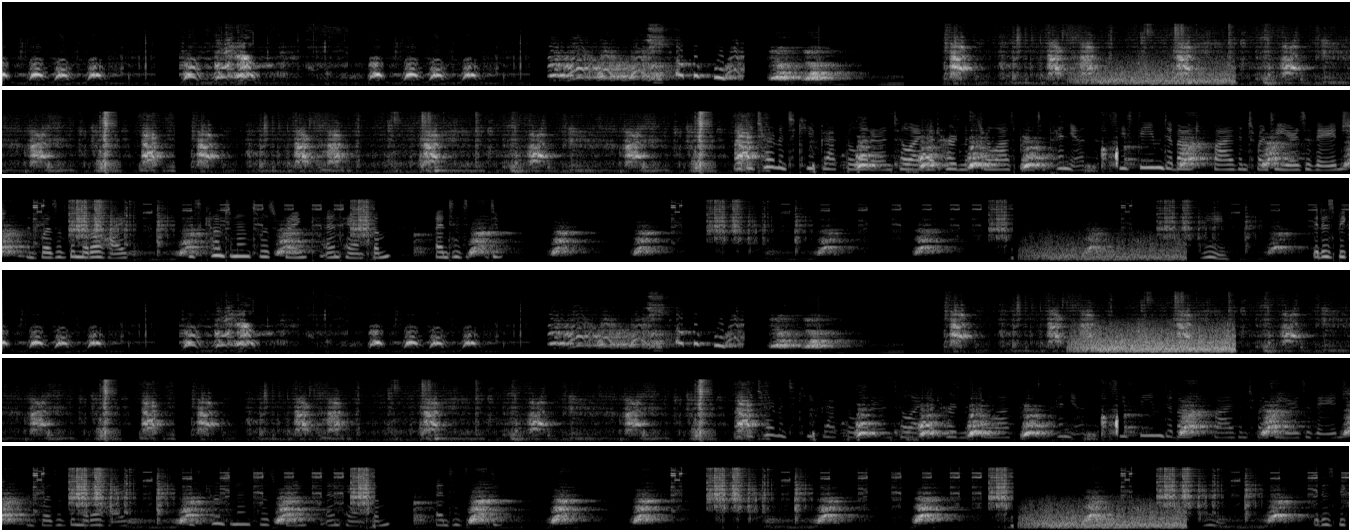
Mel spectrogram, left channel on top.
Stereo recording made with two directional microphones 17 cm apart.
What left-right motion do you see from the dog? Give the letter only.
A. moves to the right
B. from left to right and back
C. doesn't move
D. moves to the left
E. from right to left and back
A.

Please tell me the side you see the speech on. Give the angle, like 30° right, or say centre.
60° left.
